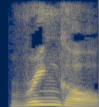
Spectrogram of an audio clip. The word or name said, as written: Ringle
